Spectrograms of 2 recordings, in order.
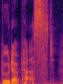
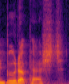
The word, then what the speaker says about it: Budapest: Like, nobody's pronouncing Budapest and a lot of the time in the Western world and pronounce it Budapest. But it's actually Budapest.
